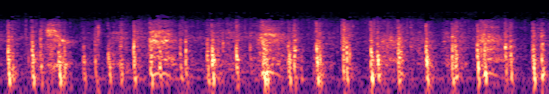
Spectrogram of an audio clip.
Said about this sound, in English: Running through leaves up to my knees. We'll be through them in a minute. I feel like I'm trying to run on an inner spring mattress.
